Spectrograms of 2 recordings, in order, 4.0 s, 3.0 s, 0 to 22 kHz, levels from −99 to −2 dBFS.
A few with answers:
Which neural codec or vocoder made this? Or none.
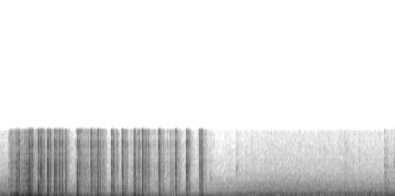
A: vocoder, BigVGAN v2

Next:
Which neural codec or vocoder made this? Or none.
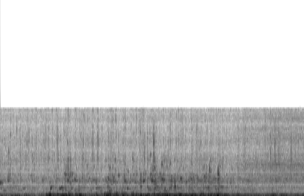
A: none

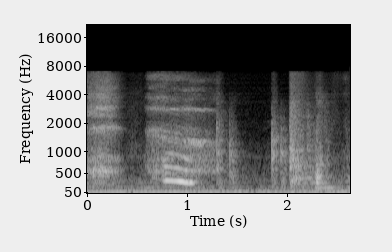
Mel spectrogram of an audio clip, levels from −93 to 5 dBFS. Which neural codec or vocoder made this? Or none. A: codec, DAC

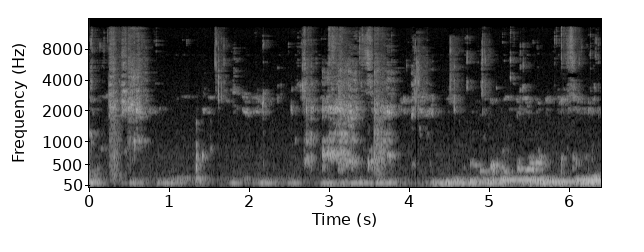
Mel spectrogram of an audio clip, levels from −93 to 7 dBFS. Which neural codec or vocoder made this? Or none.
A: none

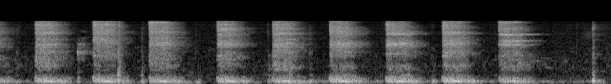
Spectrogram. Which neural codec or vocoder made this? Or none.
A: codec, DAC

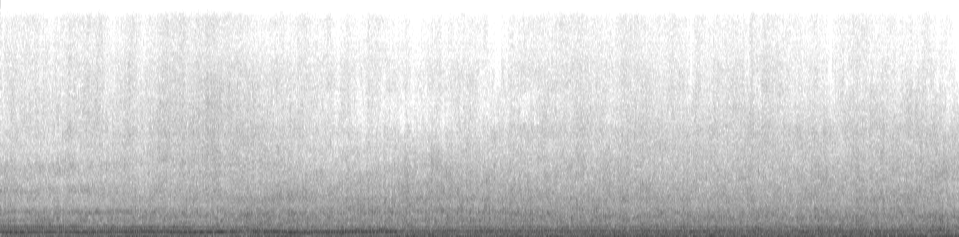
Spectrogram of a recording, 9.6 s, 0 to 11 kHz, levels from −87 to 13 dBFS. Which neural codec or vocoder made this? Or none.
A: codec, HILCodec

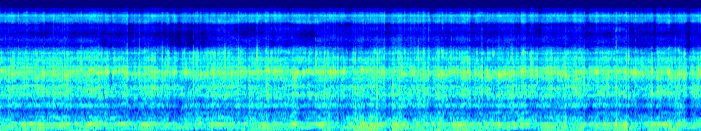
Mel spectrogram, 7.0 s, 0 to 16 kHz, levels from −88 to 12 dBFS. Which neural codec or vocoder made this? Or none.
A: codec, SNAC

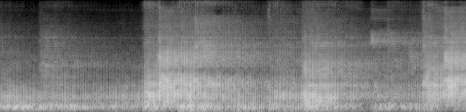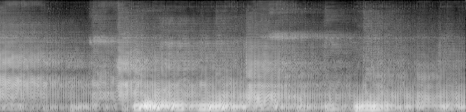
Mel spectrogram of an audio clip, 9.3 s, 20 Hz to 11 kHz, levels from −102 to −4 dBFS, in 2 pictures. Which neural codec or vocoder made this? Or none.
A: vocoder, Vocos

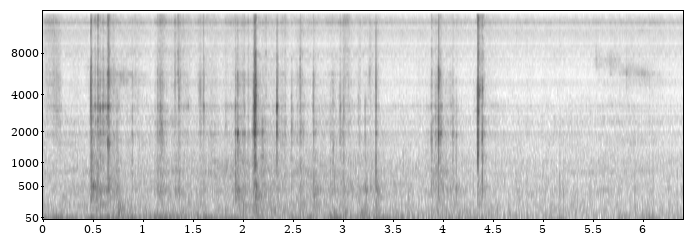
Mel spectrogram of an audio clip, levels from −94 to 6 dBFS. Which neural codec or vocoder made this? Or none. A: codec, SNAC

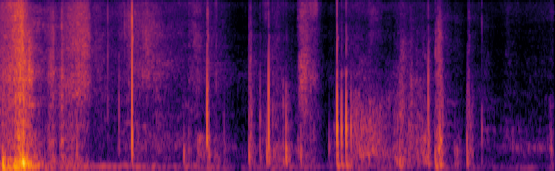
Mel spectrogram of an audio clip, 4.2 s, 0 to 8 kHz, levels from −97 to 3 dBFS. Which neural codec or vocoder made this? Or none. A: none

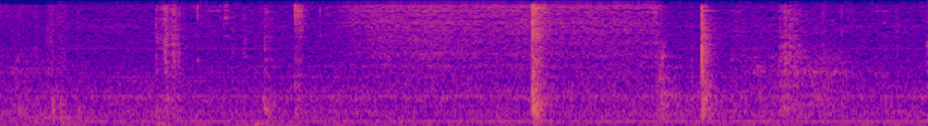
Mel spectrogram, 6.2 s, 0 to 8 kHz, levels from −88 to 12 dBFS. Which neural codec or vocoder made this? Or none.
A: none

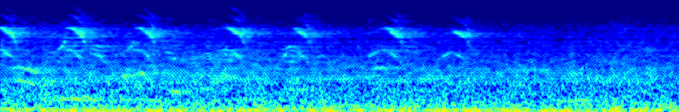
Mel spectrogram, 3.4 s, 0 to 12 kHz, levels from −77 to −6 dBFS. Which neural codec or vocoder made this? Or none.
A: vocoder, Vocos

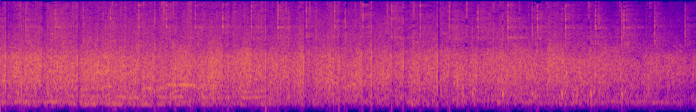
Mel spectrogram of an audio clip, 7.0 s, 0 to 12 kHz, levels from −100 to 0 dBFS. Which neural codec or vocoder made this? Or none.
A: none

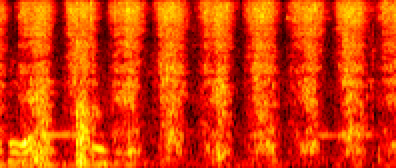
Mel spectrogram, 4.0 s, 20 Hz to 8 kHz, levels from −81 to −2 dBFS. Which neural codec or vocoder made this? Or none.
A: none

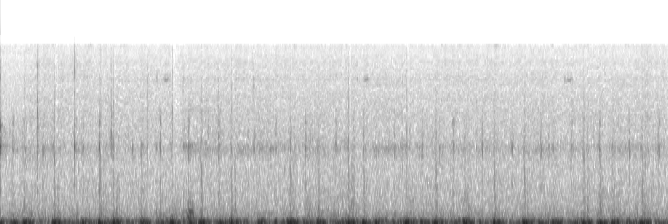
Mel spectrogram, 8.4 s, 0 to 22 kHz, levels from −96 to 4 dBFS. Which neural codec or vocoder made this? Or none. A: none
